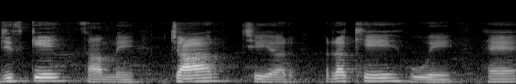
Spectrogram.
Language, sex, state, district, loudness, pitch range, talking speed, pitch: Hindi, male, Chhattisgarh, Raipur, -21 LUFS, 115-155 Hz, 80 wpm, 130 Hz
